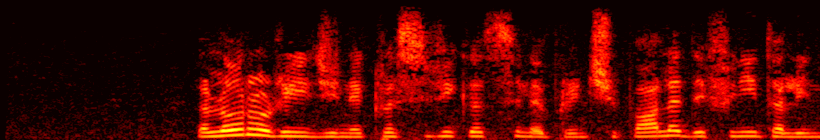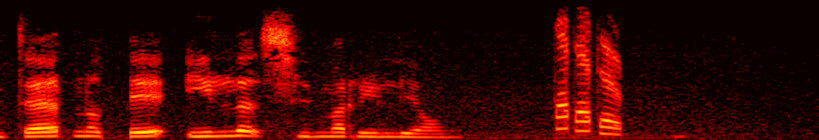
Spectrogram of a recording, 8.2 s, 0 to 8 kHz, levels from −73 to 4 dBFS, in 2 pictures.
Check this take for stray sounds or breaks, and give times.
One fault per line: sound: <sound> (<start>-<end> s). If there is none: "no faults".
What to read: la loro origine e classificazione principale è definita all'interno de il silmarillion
sound: dropout (4.6-4.8 s)
sound: chirp (6.9-7.3 s)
